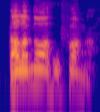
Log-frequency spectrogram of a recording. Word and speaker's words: Talanoa Hufanga: Talanoa Huifunga? Okay, so Talanoa Hufanga.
